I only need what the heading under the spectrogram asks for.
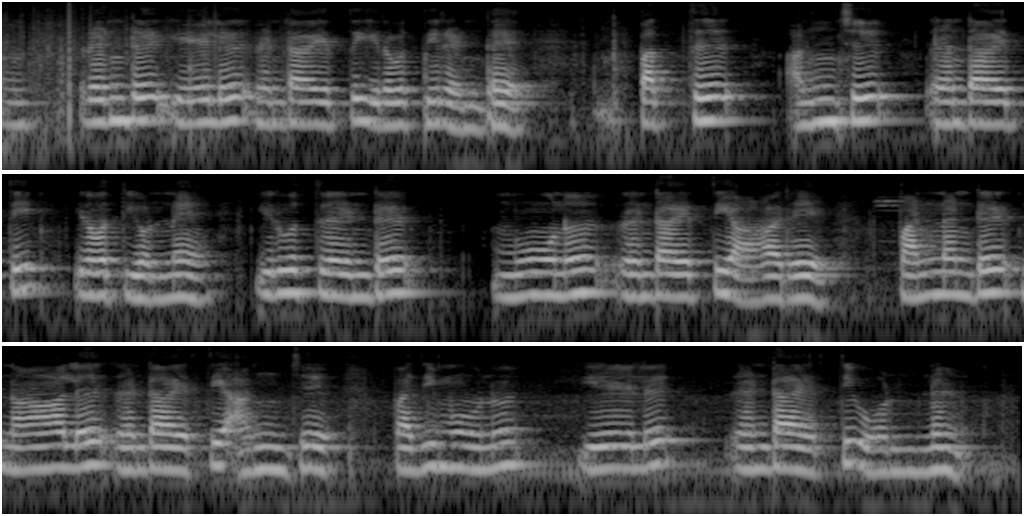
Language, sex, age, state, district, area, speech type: Tamil, female, 60+, Tamil Nadu, Tiruppur, rural, spontaneous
